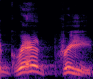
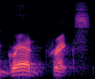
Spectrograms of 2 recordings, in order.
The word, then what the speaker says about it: Grand Prix: like damn it Flexo it's the Grand Prix not the Grand Pricks you idiot and he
